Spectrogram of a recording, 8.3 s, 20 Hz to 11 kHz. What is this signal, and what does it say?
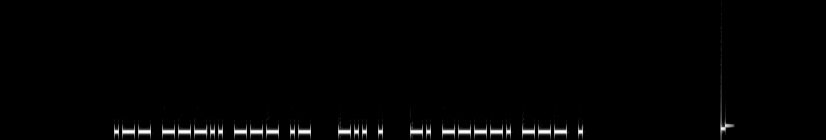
Morse code, heard as a keyed tone, about 32 wpm, 700 Hz. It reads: W8OA DE N9OE
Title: USA Callsign DE Callsign - 4 Characters - 30wpm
